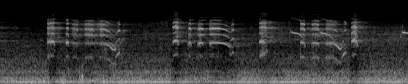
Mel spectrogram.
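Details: Red-wattled lapwing uttering harsh, ringing notes in quick groups of three or four, some ending in a downward slurred tail, against a constant low mechanical hum.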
